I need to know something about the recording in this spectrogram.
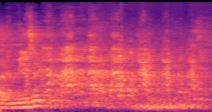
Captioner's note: audience laughing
